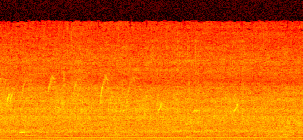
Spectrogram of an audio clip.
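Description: Steady outdoor background: an even hiss over a constant low hum, with a few short, high bird chirps scattered through.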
